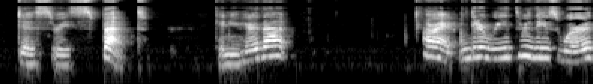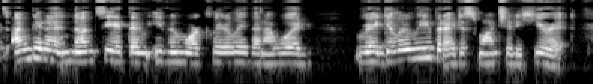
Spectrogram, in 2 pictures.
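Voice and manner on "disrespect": disrespect with lighter dis and peak on -spect. The speaker demonstrates word stress for listeners, stress on SPECT in disrespect. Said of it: "more stressed than the unaccented second syllable".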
